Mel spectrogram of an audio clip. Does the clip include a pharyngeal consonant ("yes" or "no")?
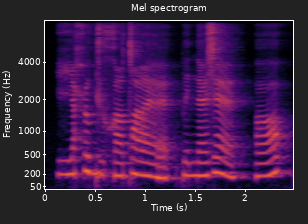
yes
